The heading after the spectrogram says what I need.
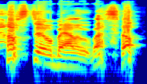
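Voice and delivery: amused, breaking into laughter; laughing. Real, not acted. Vlogger admitting she is torn with herself, laughing. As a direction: say it through a laugh. Laughs at her own struggle.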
